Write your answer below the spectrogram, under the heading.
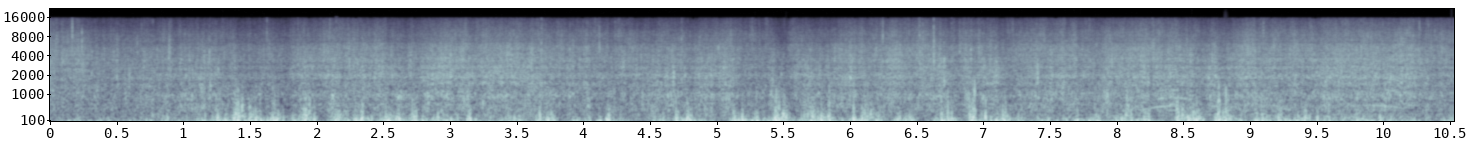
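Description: Spasmodic Geyser splashing and hissing as it erupts in small, repeated spurts. Gusts of wind buffeting the microphone are the loudest part, from about a second in.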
